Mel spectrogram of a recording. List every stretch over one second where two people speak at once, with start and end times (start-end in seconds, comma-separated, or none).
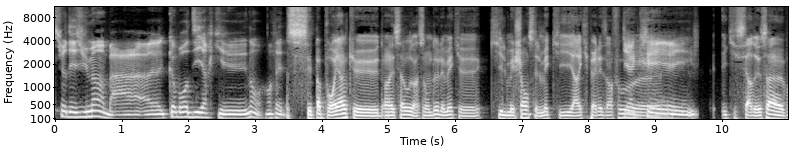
none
